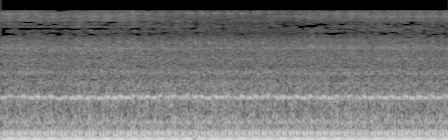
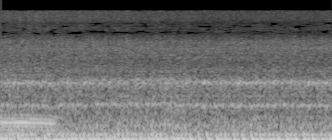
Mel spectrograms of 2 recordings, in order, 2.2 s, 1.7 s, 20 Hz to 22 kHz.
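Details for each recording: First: 2007 Honda Hornet 600 four-cylinder during carburetor synchronization: loud low idle near four beats a second with slightly uneven pulse; cylinder 1 dropping on the gauges because a screw pierced the vacuum hose, leaking air; rough idle from vacuum leak. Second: 2007 Honda Hornet 600 four-cylinder after fixing the leaking vacuum hose and re-synchronizing the carburetors, cylinder 4 connected directly: steady even idle, smooth low drone, no stumbles or misses, responding better; normal idle.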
